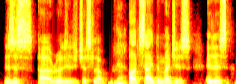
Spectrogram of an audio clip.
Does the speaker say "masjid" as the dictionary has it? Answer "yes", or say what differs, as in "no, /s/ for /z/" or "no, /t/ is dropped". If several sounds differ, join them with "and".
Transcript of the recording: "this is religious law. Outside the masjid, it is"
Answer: no, /s/ is dropped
